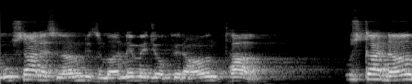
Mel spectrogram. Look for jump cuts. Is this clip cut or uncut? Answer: uncut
